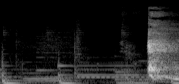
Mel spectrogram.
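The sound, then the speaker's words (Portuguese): A single sneeze: a short voiced, breathy build-up followed by a sudden loud, sharp burst of air near the end. “Saúde. Obrigada.”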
